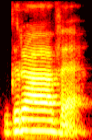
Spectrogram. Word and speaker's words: grave: if i say grave this pronunciation are not the same than the english because it's italian so i say grave it means extremely slow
